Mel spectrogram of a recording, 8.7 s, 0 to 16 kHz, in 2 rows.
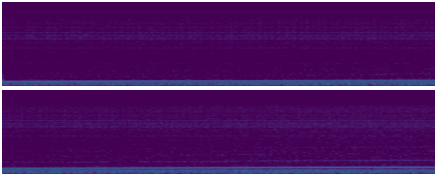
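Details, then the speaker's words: Noctua NF-A12x25 PC fan running beside a BitFenix fan: steady airy whoosh, louder but lower pitched, smooth mid tone, no rattle or bearing grind; healthy fan at speed. "Yeah, it's definitely louder. You can still hear the bit Phoenix, but it is not as loud. It's just a lower pitch."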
